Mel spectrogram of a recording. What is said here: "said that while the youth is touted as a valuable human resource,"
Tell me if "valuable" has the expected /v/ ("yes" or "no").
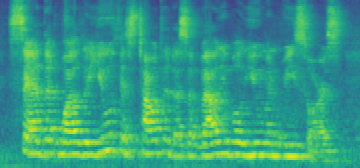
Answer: yes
